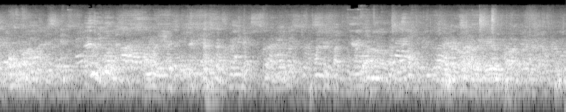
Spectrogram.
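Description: An upright bass is plucked with a walking beat.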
